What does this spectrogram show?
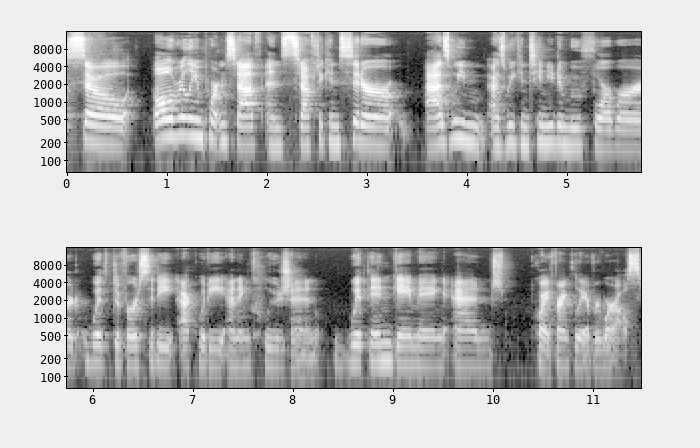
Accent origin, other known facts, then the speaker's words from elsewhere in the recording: British Columbia, Canada; I grew up in British Columbia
